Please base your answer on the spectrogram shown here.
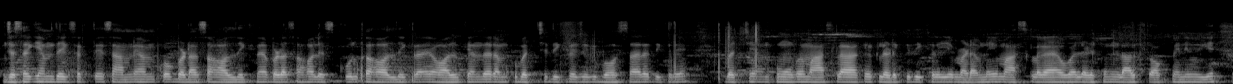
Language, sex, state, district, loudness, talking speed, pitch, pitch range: Hindi, male, Rajasthan, Nagaur, -29 LUFS, 315 wpm, 115 Hz, 115-120 Hz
